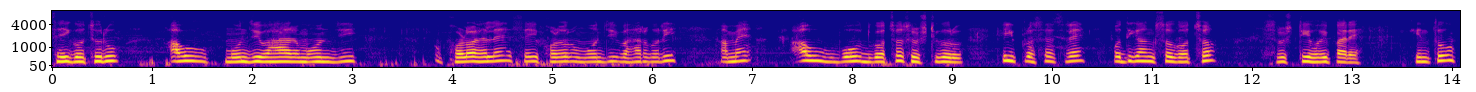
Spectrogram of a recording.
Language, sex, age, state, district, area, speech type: Odia, male, 18-30, Odisha, Malkangiri, urban, spontaneous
